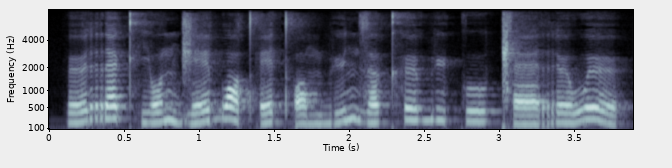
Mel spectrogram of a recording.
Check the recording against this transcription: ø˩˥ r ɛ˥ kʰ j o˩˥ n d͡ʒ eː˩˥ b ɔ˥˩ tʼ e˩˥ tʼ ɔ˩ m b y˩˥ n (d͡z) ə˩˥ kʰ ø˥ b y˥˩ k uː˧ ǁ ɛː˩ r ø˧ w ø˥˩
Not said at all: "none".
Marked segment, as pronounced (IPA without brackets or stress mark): z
